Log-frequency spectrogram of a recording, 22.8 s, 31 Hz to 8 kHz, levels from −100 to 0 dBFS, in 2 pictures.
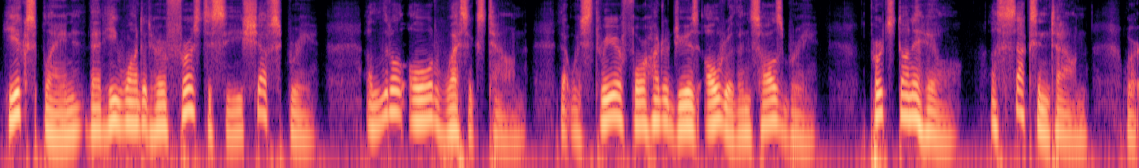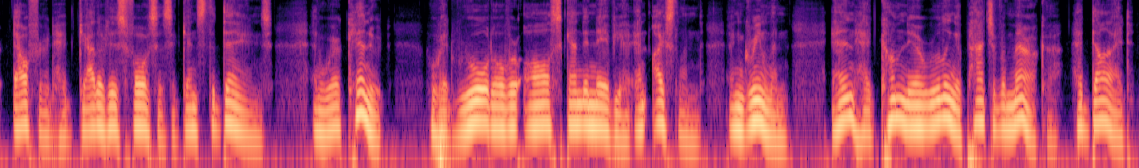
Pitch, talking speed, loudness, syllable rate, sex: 115 Hz, 170 wpm, -18 LUFS, 5.3 syllables/s, male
